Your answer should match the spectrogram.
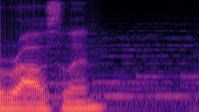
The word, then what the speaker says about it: Roseline: said rouslin he said let's call her rousin that's how you pronounce the name Rosaline in the East melor said in any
